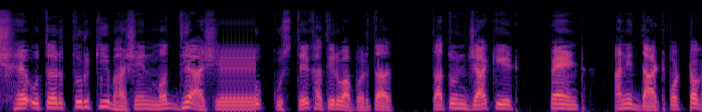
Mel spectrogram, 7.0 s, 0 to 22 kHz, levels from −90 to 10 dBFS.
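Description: Low-bitrate HE-AAC compression, likely around 20 kbps, runs throughout: the treble is rebuilt from copied lower bands, so sibilants sound gritty, metallic and lispy.

From 0.72 to 0.74 s, between "हें उतर" and "तुर्की भाशेंत", pre-echo appears: codec noise spreads about 20 ms ahead of a sharp attack, giving a brief hiss and a softened onset.

From 2.24 to 2.56 s, a system hang loop occurs: a stalled computer or driver leaves the hardware replaying one 40 ms buffer eight times, a 25 Hz buzzing stutter that replaces roughly a third of a second of audio.

At 3.25 to 3.28 s, pre-echo returns, with about 27 ms of noise smeared before an attack as hiss.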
